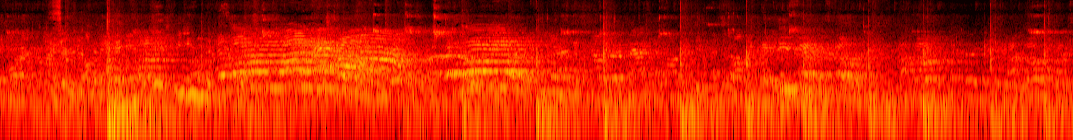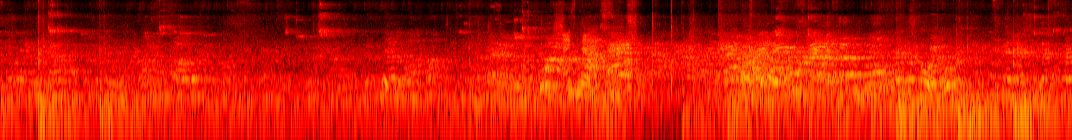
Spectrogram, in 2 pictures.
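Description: Young players shout and call out in a large echoing gym.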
